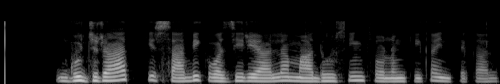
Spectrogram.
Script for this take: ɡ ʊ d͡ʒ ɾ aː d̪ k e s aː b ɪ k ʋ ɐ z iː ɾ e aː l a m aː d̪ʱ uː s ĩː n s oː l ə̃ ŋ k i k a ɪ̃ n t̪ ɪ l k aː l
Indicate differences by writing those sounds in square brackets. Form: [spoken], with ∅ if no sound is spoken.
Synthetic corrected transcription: ɡ ʊ d͡ʒ ɾ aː [t̪] k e s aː b ɪ k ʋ ɐ z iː ɾ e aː l a m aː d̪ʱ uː s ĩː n s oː l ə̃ ŋ k i k a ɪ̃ n t̪ ɪ [∅] k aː l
